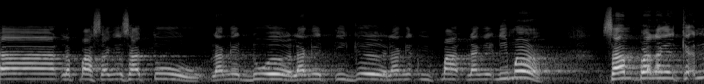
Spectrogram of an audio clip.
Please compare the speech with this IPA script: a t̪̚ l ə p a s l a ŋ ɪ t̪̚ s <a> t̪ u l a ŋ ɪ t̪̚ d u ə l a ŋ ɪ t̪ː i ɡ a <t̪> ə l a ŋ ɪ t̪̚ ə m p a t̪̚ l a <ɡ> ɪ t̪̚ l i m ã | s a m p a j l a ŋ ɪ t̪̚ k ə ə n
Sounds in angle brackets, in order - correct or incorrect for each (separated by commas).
correct, incorrect, incorrect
